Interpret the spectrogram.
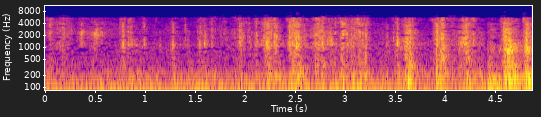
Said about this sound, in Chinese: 好，我就来开门啊。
